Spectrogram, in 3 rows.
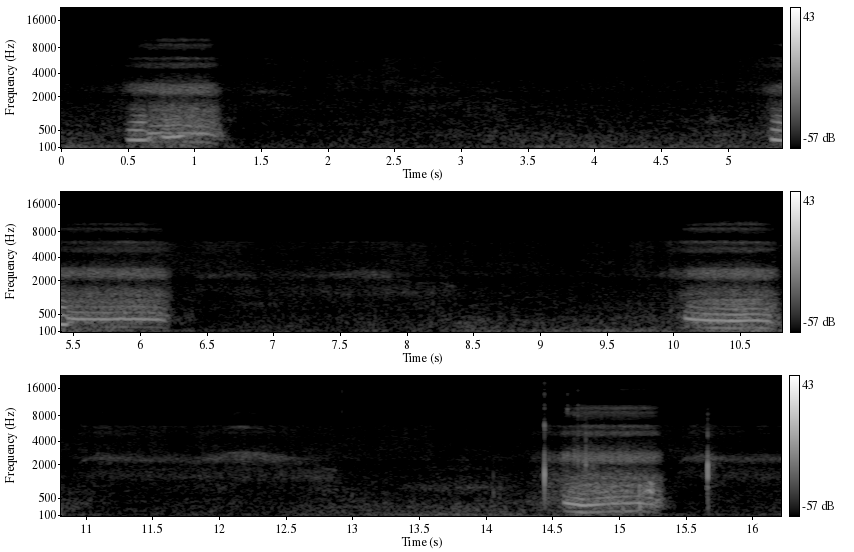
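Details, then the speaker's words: A dog snores in four evenly spaced, tonal inspiratory bursts, about 13 breaths a minute, in a quiet room, with eyes open before falling asleep, as it does nightly: snoring. "Kayla. Kayla. You're snoring."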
